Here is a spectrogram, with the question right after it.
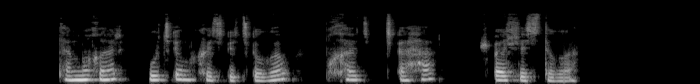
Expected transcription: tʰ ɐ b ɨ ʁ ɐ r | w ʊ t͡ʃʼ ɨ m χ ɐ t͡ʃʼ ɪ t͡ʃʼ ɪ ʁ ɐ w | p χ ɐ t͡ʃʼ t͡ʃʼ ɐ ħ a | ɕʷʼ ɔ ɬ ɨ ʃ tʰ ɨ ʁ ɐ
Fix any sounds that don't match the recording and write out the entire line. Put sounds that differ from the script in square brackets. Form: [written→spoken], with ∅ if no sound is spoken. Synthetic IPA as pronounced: tʰ ɐ [b→m] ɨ ʁ ɐ r | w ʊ t͡ʃʼ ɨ m [χ→x] ɐ t͡ʃʼ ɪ t͡ʃʼ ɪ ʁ ɐ w | p χ ɐ t͡ʃʼ t͡ʃʼ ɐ ħ a | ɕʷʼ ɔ ɬ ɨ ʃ tʰ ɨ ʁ ɐ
